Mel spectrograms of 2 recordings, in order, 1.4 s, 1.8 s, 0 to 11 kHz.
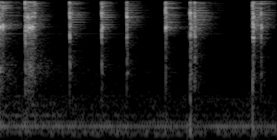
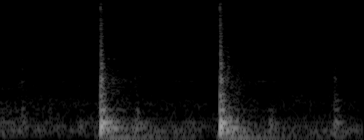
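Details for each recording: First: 2019+ Acura RDX with the sunroof wind deflector lifted out and handled: sharp light plastic clicks in quick uneven bursts. The deflector's material rattles loose in its channel, the source of the sunroof rattle complaint. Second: 2019+ Acura RDX sunroof wind deflector (windscreen), flicked by finger through the weatherstrip after fix: sharp single taps every half to one second, each dying cleanly with no buzz; previously rattled badly, now secure.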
